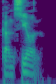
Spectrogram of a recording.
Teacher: put the stress on the last one so it's gone soon a little bit more emphasis on that last syllable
